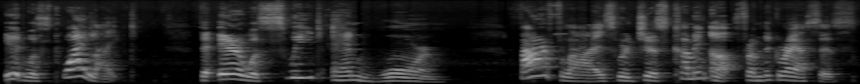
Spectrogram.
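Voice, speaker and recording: An older woman reads a children's story aloud at an unhurried, slow pace. Her pitch moves up and down in a lively way as she tells the tale deliberately. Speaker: storybook reader.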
